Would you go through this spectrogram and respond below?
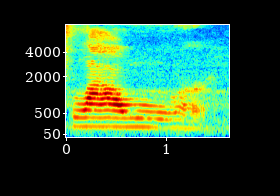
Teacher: i don't really hear an ah or an o i hear an ow flower that is a new sound a diphthong we call that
